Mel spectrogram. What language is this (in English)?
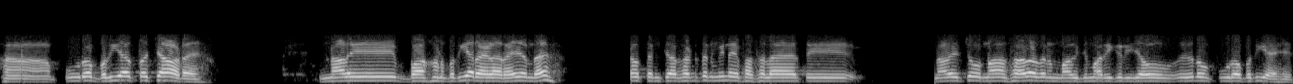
Punjabi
